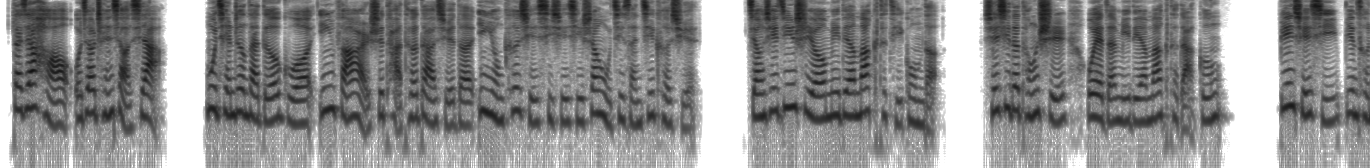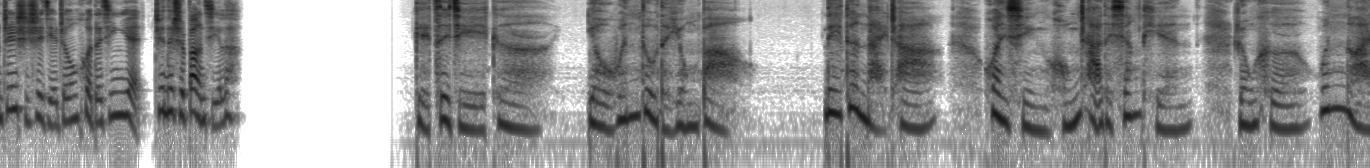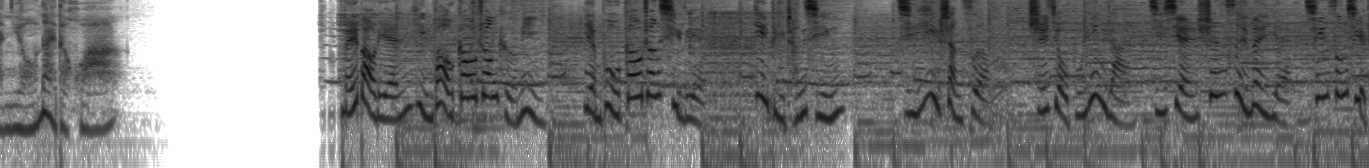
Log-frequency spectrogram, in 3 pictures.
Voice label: voices CHINESE female adult MANDARIN; KER-SOUND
